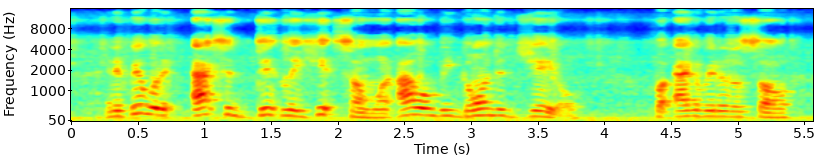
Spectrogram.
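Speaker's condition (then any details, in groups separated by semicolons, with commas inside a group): No condition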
